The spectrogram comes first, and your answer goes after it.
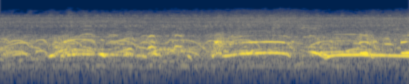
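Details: Several jackals calling together in a dense tangle of quick, arched, wavering cries and sliding wails, with no pause between them.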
